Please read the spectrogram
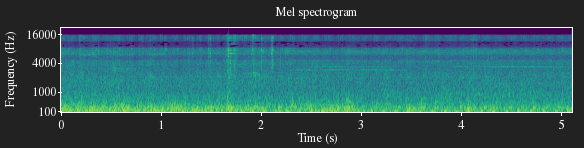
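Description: Riding a motorbike: a steady, choppy rumble of wind buffeting the microphone, mixed with engine and road noise.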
